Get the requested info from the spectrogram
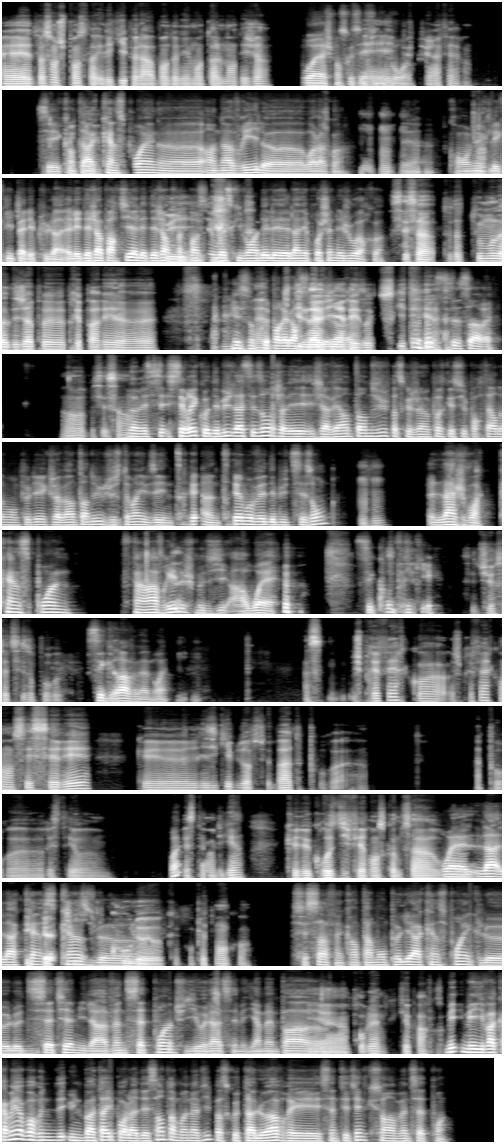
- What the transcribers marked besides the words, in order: other background noise; chuckle; chuckle; chuckle; laughing while speaking: "là"; tapping; stressed: "quinze points"; chuckle; laughing while speaking: "c'est compliqué"
- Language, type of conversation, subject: French, unstructured, Comment les plateformes de streaming ont-elles changé votre façon de regarder des films ?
